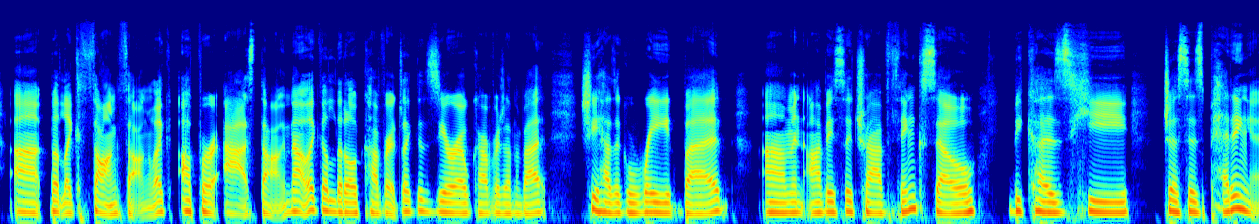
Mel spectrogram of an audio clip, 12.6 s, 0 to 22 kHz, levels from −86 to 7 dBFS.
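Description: No technical faults can be heard anywhere in the speech recording, and the signal stays steady and intact throughout.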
